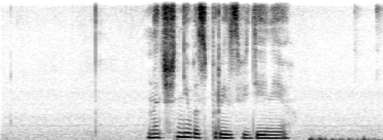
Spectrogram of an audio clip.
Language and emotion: Russian, neutral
